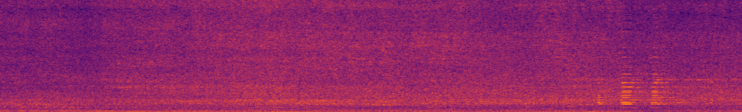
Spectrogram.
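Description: A bus engine rumbles as the bus drives past.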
